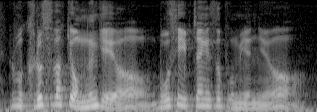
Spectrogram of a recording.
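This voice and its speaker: A man's voice: fairly high pitch, very animated, brisk, darkish tone. A man preaching a sermon as a pastor, emphatically addressing his congregation.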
